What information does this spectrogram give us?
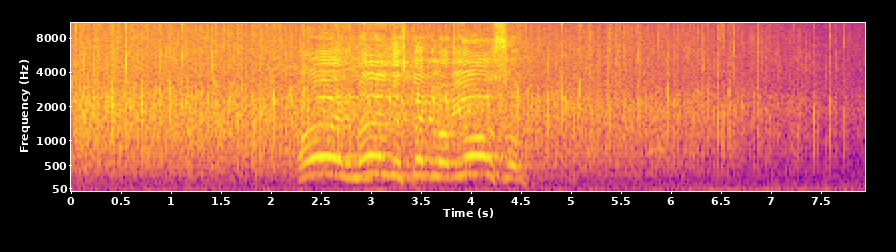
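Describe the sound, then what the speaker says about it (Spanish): A church congregation claps along during a Sunday Spanish-language sermon, a dense burst of applause lasting about two seconds, loud and close, with a preacher's voice calling out over it. "Dele palmas al Señor de la gloria."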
